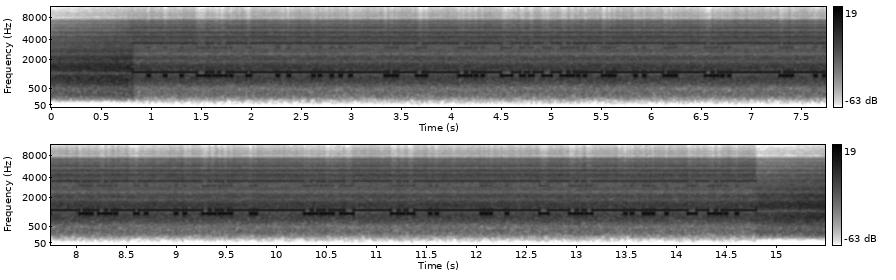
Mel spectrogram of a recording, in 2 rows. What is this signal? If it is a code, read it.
RTTY (45.45 baud, 170 Hz shift), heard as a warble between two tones, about 1090 Hz centre, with radio static. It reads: VK1DH 589 414 414 CQ DX DE M6O M6O K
